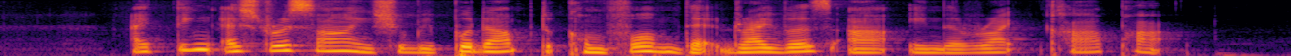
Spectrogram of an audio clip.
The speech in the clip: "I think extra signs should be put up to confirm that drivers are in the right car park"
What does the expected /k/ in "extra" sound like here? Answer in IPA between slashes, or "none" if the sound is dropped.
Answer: none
